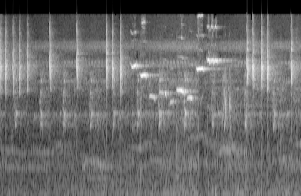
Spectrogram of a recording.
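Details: Wild Tickell's blue flycatcher, Sri Lanka, giving several clear, high whistled notes that slide and fall midway through, surrounded by dense bursts of dry ticking and chirping from other callers.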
